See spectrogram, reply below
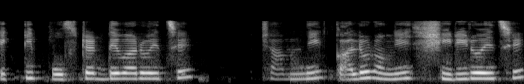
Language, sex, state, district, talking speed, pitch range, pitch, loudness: Bengali, female, West Bengal, Kolkata, 105 wpm, 250-285 Hz, 265 Hz, -15 LUFS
